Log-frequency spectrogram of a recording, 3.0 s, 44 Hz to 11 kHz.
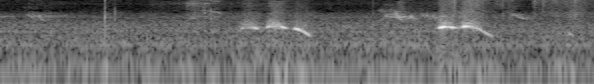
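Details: Kangal puppy recorded on 20 March 2024 gives two short, high whines about a second apart, each sliding downward in pitch, over a low steady background rumble.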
